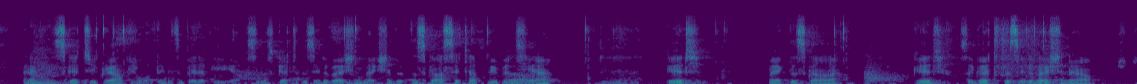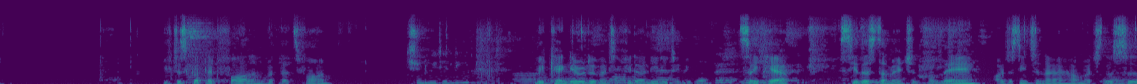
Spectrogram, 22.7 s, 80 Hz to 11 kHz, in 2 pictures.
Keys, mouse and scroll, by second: 0.0 Escape, 0.0 middle click, 0.2 middle click, 0.2 middle click, 0.4 middle click, 1.3 click, 3.7 click, 4.0 middle click, 4.2 middle click, 4.2 Escape, 5.2 middle click, 5.4 middle click, 6.2 click, 7.6 Escape, 8.0 click, 8.2 click, 8.8 scroll, 10.4 middle click, 10.8-13.2 scroll, 13.2 middle click, 13.4 middle click, 13.5 Escape, 13.9 Escape, 14.0 middle click, 14.1 middle click, 14.3 middle click, 15.0 click, 15.7-17.1 scroll, 16.5 Escape, 17.8 scroll, 18.2-18.6 typing, 19.5 click, 20.3 middle click, 20.3 right click, 20.5 right click.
